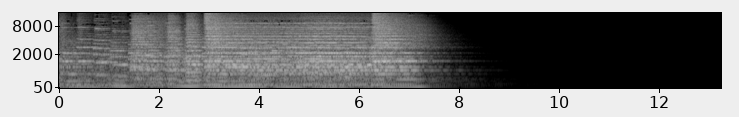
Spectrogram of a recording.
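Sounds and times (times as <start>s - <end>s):
handbells playing: 0.0s - 7.8s.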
